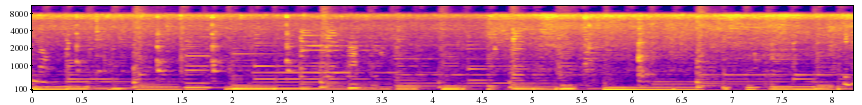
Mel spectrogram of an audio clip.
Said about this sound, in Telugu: గీ మెల్ట్ అయిన తర్వాత ఇప్పుడు తురిమి పెట్టుకున్నాను కదా, వీటిని గీలో యాడ్ చేసుకొని వేయించుకుందాం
